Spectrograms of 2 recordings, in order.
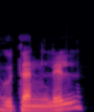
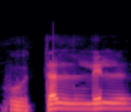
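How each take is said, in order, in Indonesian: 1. Bunyi n diucapkan sebelum l. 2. Bunyi n menyatu penuh dengan l yang dobel. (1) "bukan hudan lil" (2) "tapi hudal lil muttaqin"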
